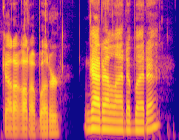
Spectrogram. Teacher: so if you say that really fast got a lotta butter got a lotta butter that is the flap T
